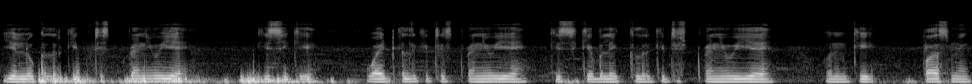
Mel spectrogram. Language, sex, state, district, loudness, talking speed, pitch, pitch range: Hindi, male, Rajasthan, Bikaner, -17 LUFS, 185 wpm, 125 Hz, 125-130 Hz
